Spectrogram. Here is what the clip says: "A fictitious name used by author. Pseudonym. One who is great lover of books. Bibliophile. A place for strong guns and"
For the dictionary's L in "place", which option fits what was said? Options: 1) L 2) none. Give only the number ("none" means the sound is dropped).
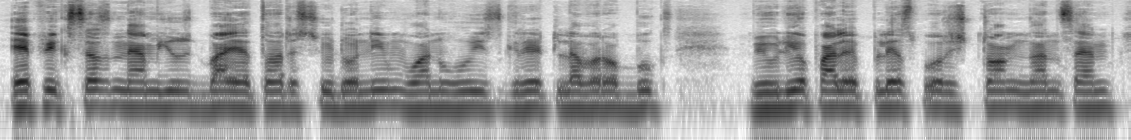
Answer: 1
